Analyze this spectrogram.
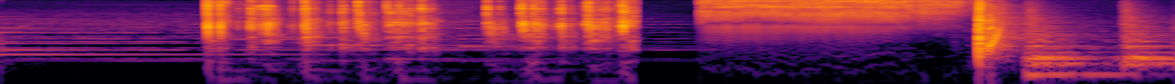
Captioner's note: computer keys clicking; champagne bottle pops; energetic, bouncy music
